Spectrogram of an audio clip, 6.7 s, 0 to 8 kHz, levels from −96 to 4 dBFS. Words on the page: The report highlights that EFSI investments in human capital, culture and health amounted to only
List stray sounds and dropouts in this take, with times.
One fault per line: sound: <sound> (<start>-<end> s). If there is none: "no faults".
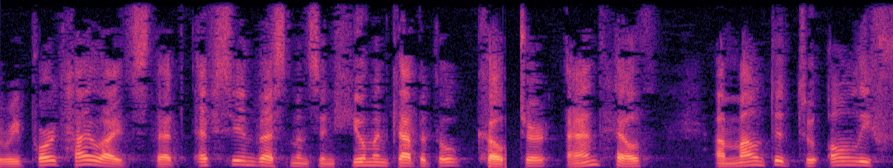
sound: dropout (3.8-3.9 s)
